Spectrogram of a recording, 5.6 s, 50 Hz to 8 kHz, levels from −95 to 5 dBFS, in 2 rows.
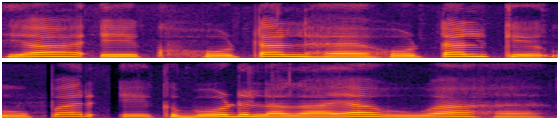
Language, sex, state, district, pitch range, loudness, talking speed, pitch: Hindi, female, Jharkhand, Palamu, 235-280 Hz, -12 LUFS, 130 wpm, 250 Hz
